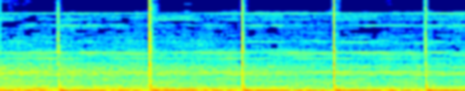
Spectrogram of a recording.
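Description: Techno playing in a DJ mix: a four-on-the-floor kick drum hitting about twice a second, four beats in all, under a held synth tone.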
